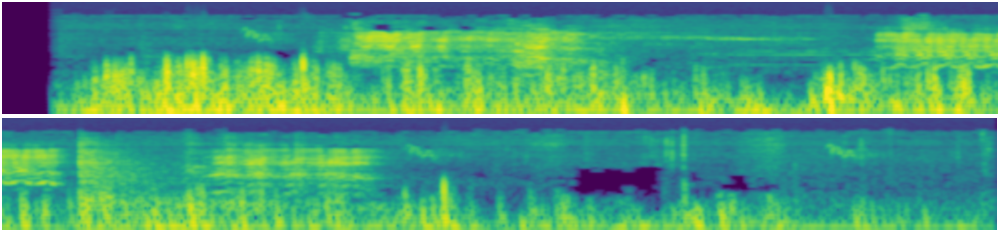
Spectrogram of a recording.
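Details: White Awarid goats, a herd of ten including a buck with pregnant does, at Al-Summan: three loud, harsh, wavering bleats of about a second each, over steady low rumbling and handling noise.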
